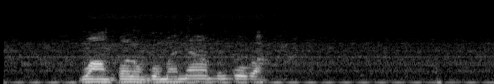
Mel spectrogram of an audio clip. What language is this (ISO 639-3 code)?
lug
